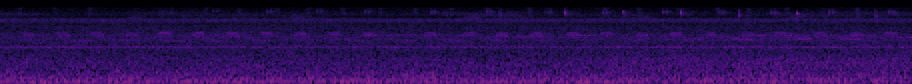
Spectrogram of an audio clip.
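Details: Crickets in an autumn forest, sounding together with other insects. Steady rapid trilling and a high continuous ring sit over the broad, even noise of a flowing stream, with faint high ticks near the end.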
